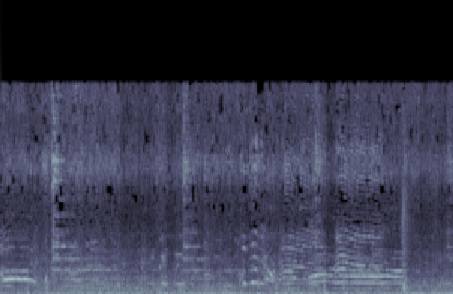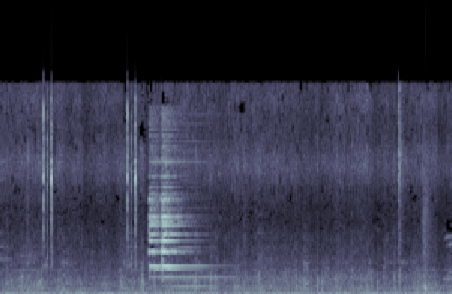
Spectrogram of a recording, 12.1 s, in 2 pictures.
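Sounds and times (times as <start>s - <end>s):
ride train rumble: 0.0s - 12.0s
short ringing tone: 8.0s - 9.5s.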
